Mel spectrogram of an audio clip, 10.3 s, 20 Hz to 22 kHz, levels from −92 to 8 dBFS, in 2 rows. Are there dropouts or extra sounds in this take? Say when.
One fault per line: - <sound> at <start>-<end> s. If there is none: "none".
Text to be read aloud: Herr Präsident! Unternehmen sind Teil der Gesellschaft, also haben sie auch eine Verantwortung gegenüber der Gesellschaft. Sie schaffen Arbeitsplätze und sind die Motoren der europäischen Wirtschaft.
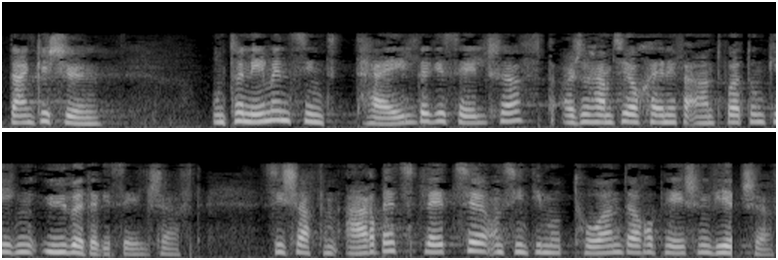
- dropout at 10.0-10.1 s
